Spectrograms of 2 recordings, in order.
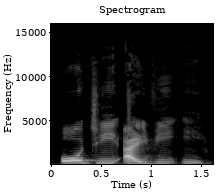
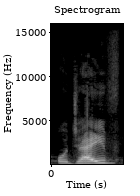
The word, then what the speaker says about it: ogive: This graph is also called the OGIVE, O-G-I-V-E. Isko Western countries mein to OJIVE pronounce karte hain, lekin hamare haan OGIVE mustamil hai.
